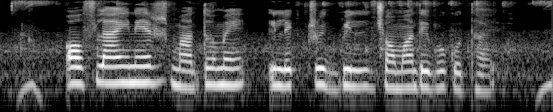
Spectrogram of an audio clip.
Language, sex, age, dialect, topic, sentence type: Bengali, female, 18-24, Standard Colloquial, banking, question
